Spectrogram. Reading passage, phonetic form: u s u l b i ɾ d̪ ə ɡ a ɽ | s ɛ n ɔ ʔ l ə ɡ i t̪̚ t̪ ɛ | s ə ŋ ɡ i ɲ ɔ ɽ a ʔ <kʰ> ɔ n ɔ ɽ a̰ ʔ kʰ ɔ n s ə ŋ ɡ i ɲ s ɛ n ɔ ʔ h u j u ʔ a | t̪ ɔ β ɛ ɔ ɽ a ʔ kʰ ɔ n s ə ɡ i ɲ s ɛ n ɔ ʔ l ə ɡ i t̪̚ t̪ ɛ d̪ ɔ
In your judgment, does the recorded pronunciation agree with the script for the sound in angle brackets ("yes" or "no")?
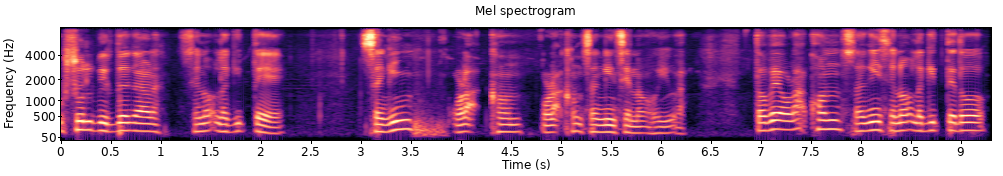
yes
